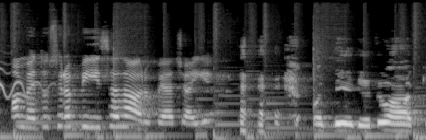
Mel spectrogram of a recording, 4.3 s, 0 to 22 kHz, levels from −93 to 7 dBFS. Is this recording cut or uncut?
uncut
